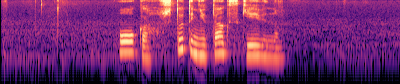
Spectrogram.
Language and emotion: Russian, sad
